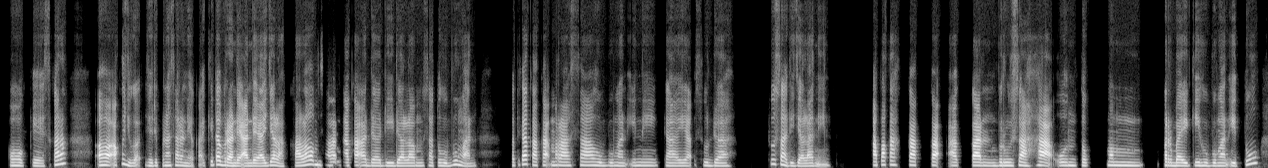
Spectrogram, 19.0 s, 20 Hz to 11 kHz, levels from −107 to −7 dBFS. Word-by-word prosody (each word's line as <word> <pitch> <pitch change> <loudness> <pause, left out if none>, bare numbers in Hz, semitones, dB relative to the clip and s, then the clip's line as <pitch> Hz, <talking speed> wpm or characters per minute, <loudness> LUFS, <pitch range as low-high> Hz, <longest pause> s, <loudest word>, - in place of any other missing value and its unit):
Oke, 195 -3 -3
sekarang, 270 - +2 0.5
eee, 225 +1 +7
aku 315 - +1
juga 195 -9 -2
jadi 195 -1 -3
penasaran, 205 0 -2
ya, 175 - -6
Kak. - - -9
Kita 240 +3 +4
berandai-andai 185 -4 +4 0.2
ajalah, 210 -6 +1 0.2
kalau 240 +8 +4
misalkan 220 -3 -1
Kakak 200 +2 +2
ada 195 0 -1
di 190 0 -3
dalam 190 0 0
satu 195 -1 -5
hubungan, 190 -2 -2 0.6
ketika 285 +7 +2
Kakak 230 -2 +1
merasa 220 0 0
hubungan 195 -1 -4
ini 205 0 -6
kayak 190 +2 -3
sudah 190 -5 -4 0.6
susah 280 -6 +1
dijalanin, 185 +6 -2 0.7
apakah 250 +2 +1 0.2
Kakak 230 -1 +2
akan 205 -1 +2
berusaha 205 +2 +4
untuk 205 -1 -4 0.2
memperbaiki 205 -2 -1
hubungan 190 0 -1
itu? 270 - -2
205 Hz, 115 wpm, -20 LUFS, 190-225 Hz, 0.7 s, eee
